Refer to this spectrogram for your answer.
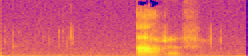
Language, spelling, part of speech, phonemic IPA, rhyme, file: Welsh, arf, noun, /arv/, -arv, Cy-arf.ogg
- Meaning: 1. weapon, armament 2. tool, instrument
